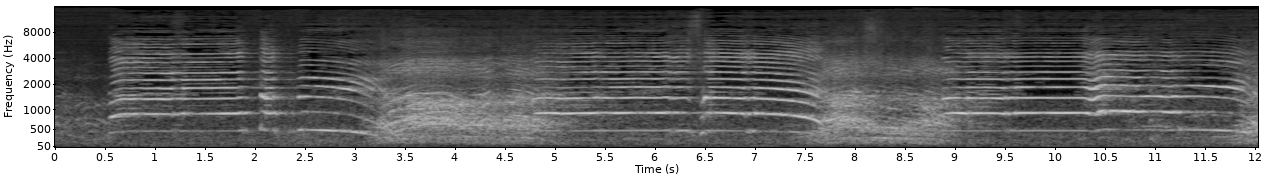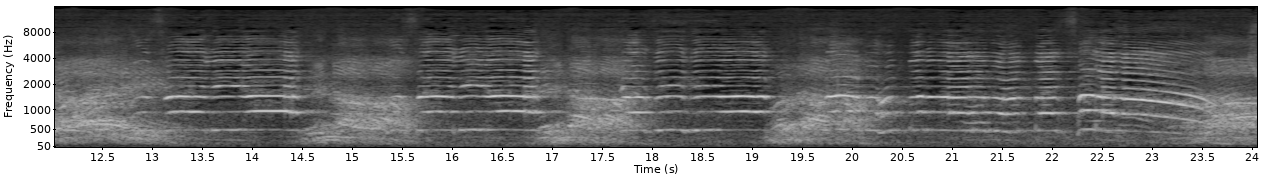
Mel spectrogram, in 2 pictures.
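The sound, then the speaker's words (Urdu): A large crowd chants slogans in unison at a religious gathering, with many loud, rhythmic chanted phrases repeating one after another and brief swells of crowd noise between them. “ان نعروں کو صرف نعرہ نہ سمجھو، یہ مکتب ہے آپ کا”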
